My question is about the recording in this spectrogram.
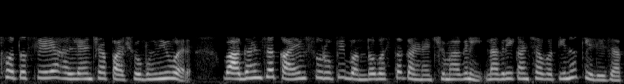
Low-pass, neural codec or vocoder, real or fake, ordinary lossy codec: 3.6 kHz; codec, 44.1 kHz, 7.8 kbps, DAC; fake; none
